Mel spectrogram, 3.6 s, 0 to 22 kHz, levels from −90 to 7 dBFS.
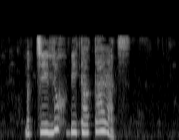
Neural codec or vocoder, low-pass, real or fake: codec, 16 kHz, 4 kbps, FunCodec, trained on Chinese and English, 50 frames a second; 7.2 kHz; fake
